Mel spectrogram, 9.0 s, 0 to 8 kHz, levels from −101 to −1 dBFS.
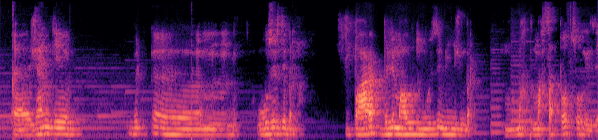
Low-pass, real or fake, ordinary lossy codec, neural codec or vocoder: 7.2 kHz; real; Opus, 16 kbps; none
